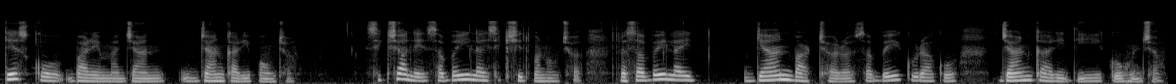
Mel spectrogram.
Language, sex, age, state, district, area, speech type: Nepali, female, 45-60, West Bengal, Darjeeling, rural, spontaneous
